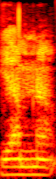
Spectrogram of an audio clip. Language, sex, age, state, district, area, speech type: Manipuri, male, 45-60, Manipur, Bishnupur, rural, spontaneous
